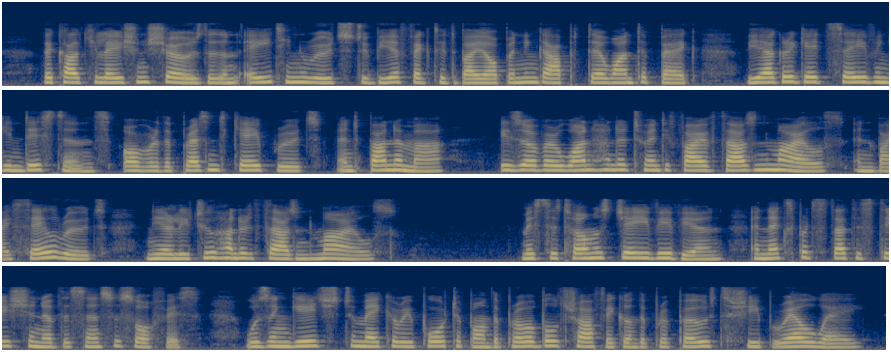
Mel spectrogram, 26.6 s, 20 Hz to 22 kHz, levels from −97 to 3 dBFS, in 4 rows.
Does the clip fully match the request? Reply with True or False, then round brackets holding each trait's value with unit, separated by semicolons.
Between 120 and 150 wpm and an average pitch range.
False (145 wpm; 2.3 semitones)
